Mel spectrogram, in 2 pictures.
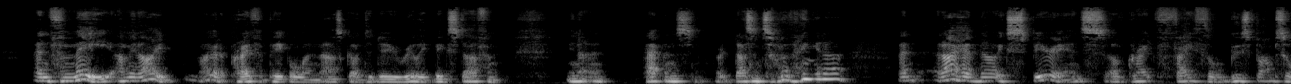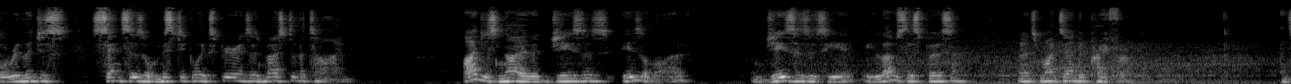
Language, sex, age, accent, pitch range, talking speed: English, male, 60-79, Australian, 125-160 Hz, 180 wpm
